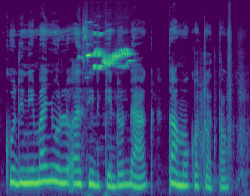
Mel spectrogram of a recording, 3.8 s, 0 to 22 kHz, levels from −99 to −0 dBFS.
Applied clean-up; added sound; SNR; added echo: none; Bird; -3 dB; none.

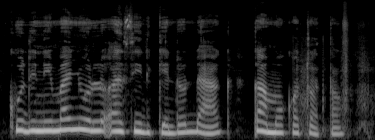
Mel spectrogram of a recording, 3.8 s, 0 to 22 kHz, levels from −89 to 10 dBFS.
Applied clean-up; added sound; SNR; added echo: none; none; none; none.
